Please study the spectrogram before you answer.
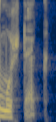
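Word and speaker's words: moustache: Spelling को ध्यान रखें, MUST मस्ट एक ACHE और इसका उच्चारण होता है मुस्टैक।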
